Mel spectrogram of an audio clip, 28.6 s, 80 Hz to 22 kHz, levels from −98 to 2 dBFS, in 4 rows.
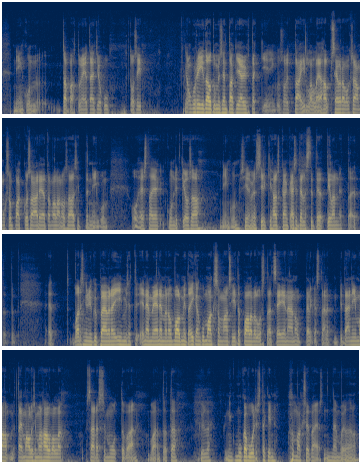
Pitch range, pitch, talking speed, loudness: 125-130 Hz, 125 Hz, 170 wpm, -31 LUFS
